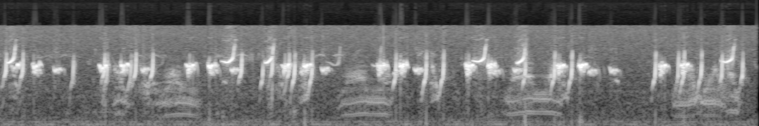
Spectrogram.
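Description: Common quail give quick, liquid three-note calls, high and sharp, repeated in overlapping bursts, with soft low nasal growls between phrases.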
